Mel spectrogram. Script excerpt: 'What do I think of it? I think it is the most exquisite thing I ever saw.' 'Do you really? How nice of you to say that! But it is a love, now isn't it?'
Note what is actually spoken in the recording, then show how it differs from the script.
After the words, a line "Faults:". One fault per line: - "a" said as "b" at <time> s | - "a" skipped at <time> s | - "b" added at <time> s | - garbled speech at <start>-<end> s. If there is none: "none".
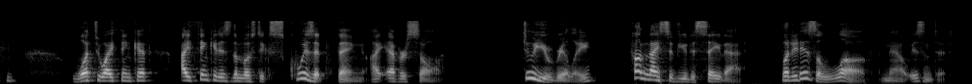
'What do I think it? I think it is the most exquisite thing I ever saw.' 'Do you really? How nice of you to say that! But it is a love, now isn't it?'
Faults:
- "of" skipped at 1.4 s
